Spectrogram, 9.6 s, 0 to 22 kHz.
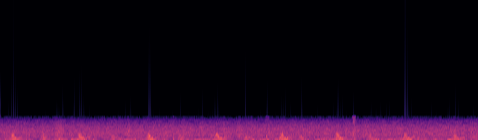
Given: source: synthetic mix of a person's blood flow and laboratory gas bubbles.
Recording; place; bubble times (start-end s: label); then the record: Doppler ultrasound of blood flow; precordium
3.44-3.52 s: bubbles
5.31-5.38 s: bubbles
7.04-7.17 s: bubbles
From the record:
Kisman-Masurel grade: 121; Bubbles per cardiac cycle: 1 to 2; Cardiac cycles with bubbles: 10 to 50%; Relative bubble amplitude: barely perceptible (0.100 to 0.250); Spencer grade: 2 (many but less than half of the cardiac periods contain bubble signals, singularly or in groups); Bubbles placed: only in the low amplitude regions of the cardiac cycle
